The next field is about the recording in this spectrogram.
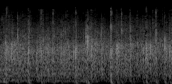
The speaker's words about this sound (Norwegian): Men disse står på uke etter uke etter uke og ønsker å utgjøre en forskjell i unge gutter og jenter sitt liv for Jesus sin del. Og det syns jeg fortjener en ordentlig applaus, for det er veldig, veldig bra.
